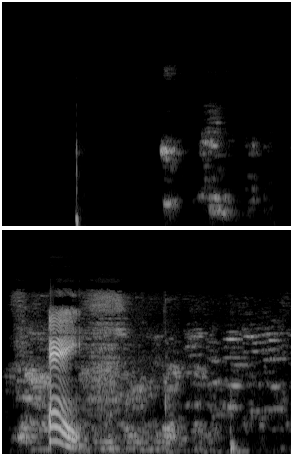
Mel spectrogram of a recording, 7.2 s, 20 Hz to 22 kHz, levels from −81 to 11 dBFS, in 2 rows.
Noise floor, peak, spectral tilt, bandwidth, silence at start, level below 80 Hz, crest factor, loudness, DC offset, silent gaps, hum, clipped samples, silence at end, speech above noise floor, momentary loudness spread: -65 dBFS; 0 dBFS; -3 dB/octave; 9.4 kHz; 0.9 s; -56 dBFS; 26 dB; -21 LUFS; under 0.1%; 1.20-1.24 s, 1.39-1.57 s, 1.72-1.96 s; none; under 0.1%; 0.1 s; 45 dB; 26 LU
